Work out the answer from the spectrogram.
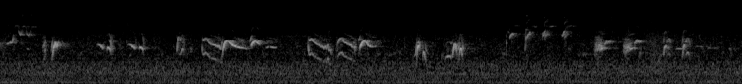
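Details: Evening song of a curve-billed thrasher in Santa Fe, New Mexico, in March: a long stream of varied, rapid warbling phrases with sharp slurred notes and chattering bursts, delivered almost without pause.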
